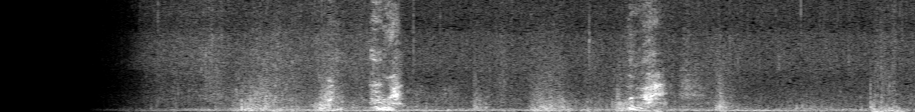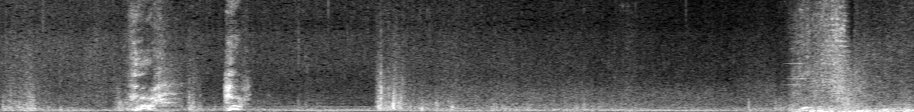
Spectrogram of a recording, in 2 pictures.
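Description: Magical whooshes and chimes sound in a video game.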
